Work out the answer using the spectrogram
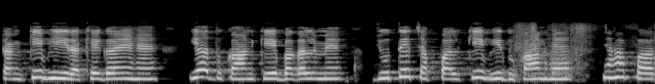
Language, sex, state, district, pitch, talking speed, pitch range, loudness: Hindi, female, Bihar, Saran, 260 Hz, 165 wpm, 250-280 Hz, -15 LUFS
